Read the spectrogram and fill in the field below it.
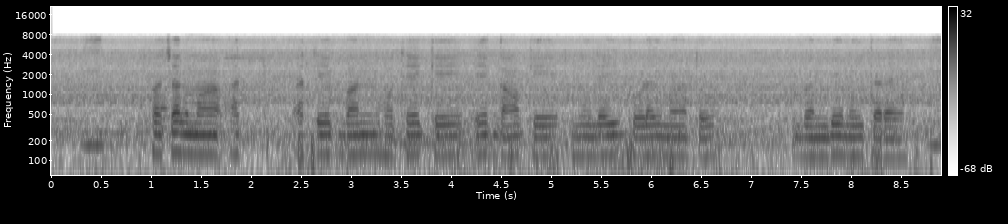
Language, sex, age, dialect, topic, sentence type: Chhattisgarhi, male, 18-24, Western/Budati/Khatahi, agriculture, statement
